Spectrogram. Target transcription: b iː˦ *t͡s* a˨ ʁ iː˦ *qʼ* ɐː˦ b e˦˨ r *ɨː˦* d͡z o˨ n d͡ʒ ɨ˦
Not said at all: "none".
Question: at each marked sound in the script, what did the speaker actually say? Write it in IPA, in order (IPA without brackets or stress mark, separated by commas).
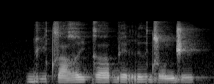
t͡s, k, ɨː˦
